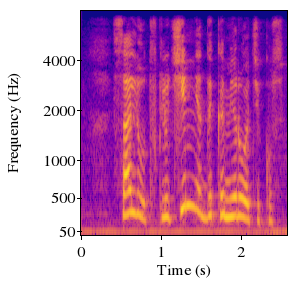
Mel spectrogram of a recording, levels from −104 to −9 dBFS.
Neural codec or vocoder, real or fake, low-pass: none; real; 7.2 kHz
